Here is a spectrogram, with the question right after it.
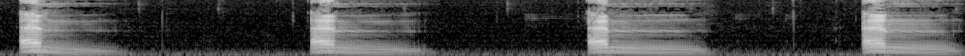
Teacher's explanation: حرف النون طرف لسانك مع اللثة، اللحم النابت حول الأسنان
